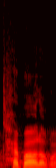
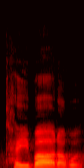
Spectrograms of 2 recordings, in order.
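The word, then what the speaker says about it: תֵּבָה: 어쨌든이 갈대 상자는 또 히브리어로 테바라고 합니다. 뭐 테이바라고 발음하기도 하고 노아가 홍수로부터 생명을 보존하기 위해 만든 방주가 태바거든요.이 갈대 상자도 테바입니다.이 테바는 특징이 방향키가 없어요.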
